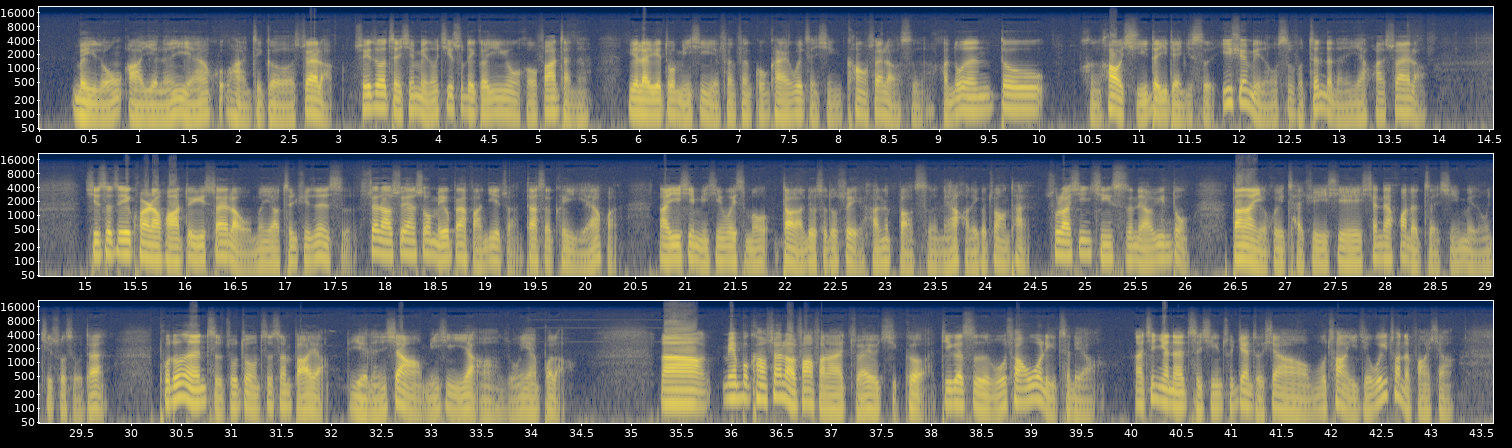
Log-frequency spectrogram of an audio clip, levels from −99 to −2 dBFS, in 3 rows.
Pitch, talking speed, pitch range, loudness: 100 Hz, 310 characters per minute, 85-115 Hz, -18 LUFS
